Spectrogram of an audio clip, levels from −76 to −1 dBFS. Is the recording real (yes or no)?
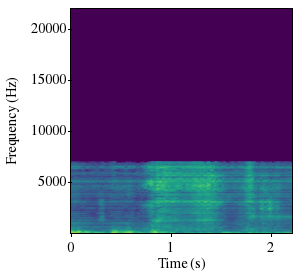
no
